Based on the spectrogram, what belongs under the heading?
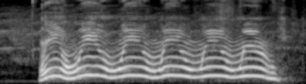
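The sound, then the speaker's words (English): A voice imitates a European siren going by: a steady, loud wailing tone that rises and falls in pitch about five times over a couple of seconds, then stops abruptly. “Oh, you hear that? You hear that European siren going by?”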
